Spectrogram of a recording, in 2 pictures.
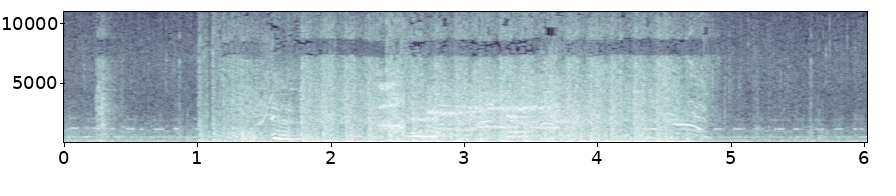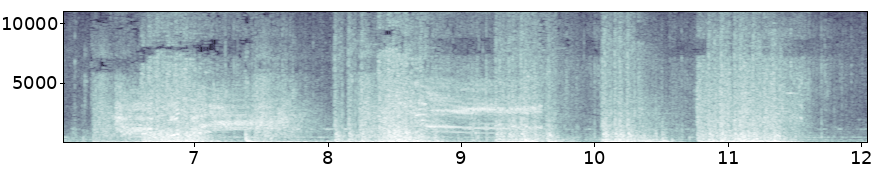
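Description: An automatic rifle fires in rapid bursts of loud gunfire.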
